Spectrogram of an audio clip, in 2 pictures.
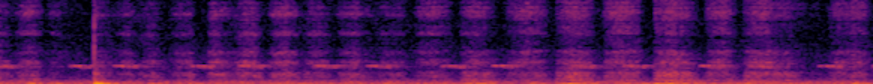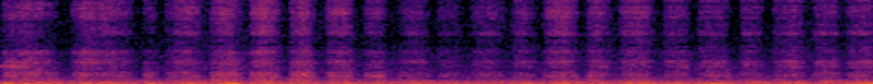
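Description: An HB graphite pencil is rubbed and scratched across a large flat sheet of heavy textured mixed-media paper while shading around the eye of a drawing. A sharp tap near the start gives way to a steady, low, raspy rubbing made of quick repeated strokes, with faint brighter scratchy grain on top.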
